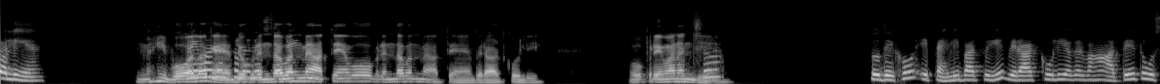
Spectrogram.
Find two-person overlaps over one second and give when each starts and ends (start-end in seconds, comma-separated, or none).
1.8-3.2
